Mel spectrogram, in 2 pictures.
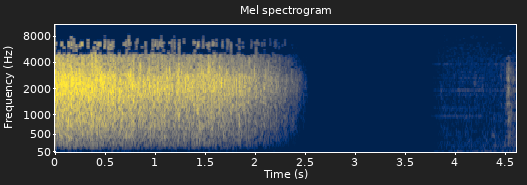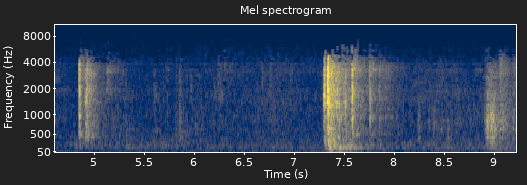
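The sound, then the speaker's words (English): A door slams shut with a sharp, loud bang, preceded by a softer knock and followed by another thud, after an opening rush of broad noise and a brief silence. “You ain't going to slam this door in my face, because this time it's going to be your face, and I'm going to be the slammer.”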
